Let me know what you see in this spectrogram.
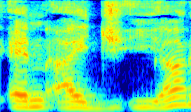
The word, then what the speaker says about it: Niger: It's called, the spelling is N I G E R. It's called Niger. In, in, That's a French pronunciation.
